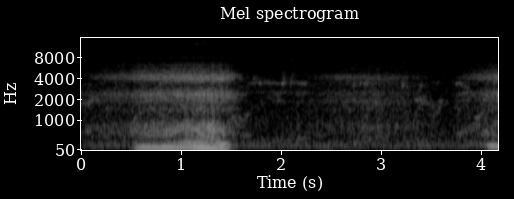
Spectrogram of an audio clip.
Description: Feeling sick, sleeping, snoring, ignoring, scared.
